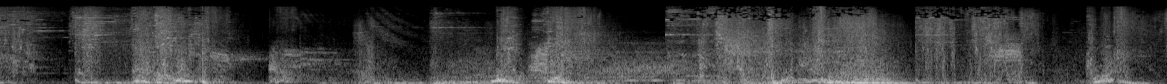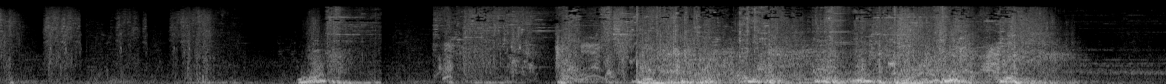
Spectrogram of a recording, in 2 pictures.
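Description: Game spell effects whoosh, clash and explode in quick bursts.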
